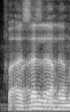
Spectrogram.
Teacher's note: زا کو زور سے سیٹی سے، لام باریک ہے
